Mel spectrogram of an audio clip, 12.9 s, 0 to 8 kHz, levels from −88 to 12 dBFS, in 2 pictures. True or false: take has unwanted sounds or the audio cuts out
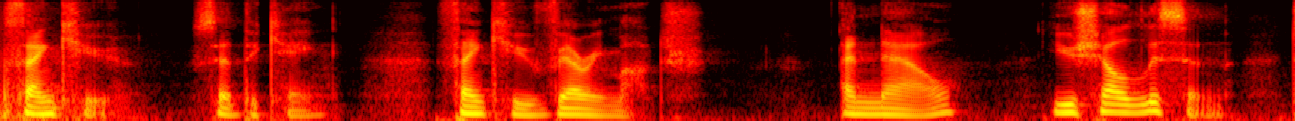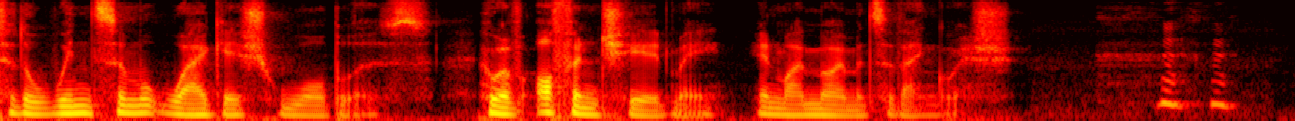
true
